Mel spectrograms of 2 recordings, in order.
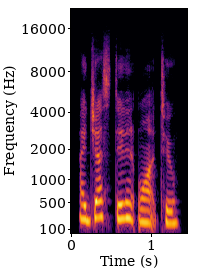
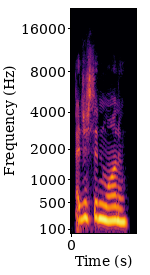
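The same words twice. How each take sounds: First: Said in the usual way. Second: Quick "just didn't" with no Ts; blended everyday "just didn't want to"; casual reduction. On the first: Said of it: "there's so many examples". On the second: Shown as a demonstration. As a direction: run it together, "want to" as "wan-oo". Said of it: "instead of just".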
